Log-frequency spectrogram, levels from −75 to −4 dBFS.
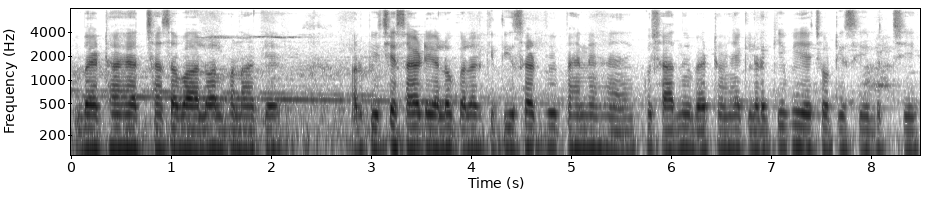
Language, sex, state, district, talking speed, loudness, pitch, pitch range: Hindi, male, Delhi, New Delhi, 205 wpm, -20 LUFS, 120 Hz, 115-125 Hz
